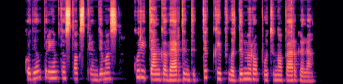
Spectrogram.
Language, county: Lithuanian, Vilnius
